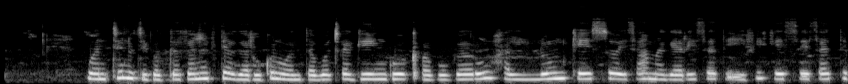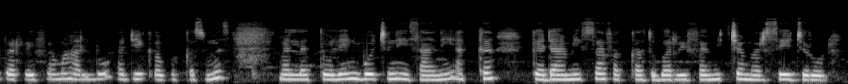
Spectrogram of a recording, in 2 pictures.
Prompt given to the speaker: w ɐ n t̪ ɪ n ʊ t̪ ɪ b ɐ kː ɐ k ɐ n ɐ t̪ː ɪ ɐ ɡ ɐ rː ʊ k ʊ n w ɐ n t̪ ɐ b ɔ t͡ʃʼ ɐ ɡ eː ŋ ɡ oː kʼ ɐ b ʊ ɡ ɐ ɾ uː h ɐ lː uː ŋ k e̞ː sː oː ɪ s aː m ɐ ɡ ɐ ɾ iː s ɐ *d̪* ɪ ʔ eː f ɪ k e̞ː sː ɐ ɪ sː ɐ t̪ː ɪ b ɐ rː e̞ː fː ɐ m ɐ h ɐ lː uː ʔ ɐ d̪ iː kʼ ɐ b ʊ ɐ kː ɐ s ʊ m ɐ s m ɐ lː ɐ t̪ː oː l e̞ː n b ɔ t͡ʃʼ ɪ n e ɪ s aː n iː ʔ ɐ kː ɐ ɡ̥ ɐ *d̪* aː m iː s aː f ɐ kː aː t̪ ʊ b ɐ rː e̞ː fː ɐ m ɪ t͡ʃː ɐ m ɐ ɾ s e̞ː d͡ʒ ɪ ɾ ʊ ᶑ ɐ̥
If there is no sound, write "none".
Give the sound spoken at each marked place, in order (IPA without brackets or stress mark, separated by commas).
t̪, d̪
